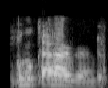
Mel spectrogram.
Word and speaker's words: Muctaru: I pronounced your name correctly? It's Muctaru. Muctaru.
